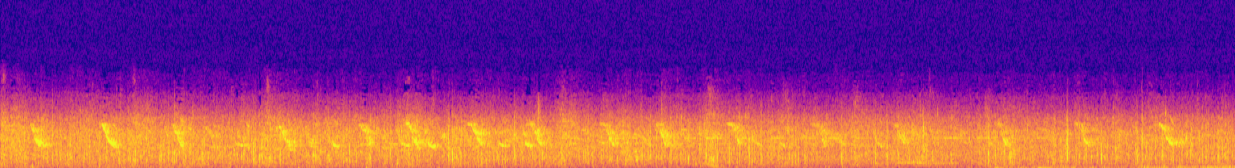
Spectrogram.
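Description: Steady rain hiss with a bird repeating a short falling chirp about twice a second. A low rumble builds near the end.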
